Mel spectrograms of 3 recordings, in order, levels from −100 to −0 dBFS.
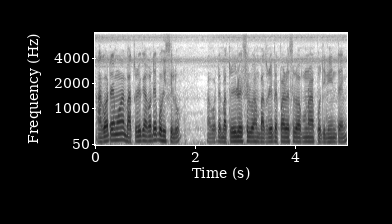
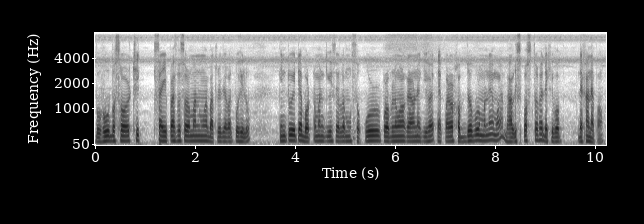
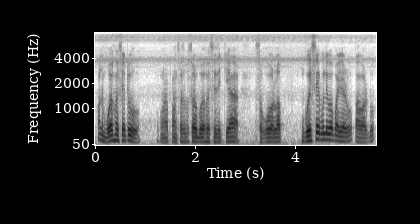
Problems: none marked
